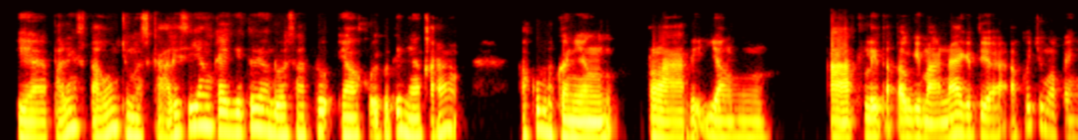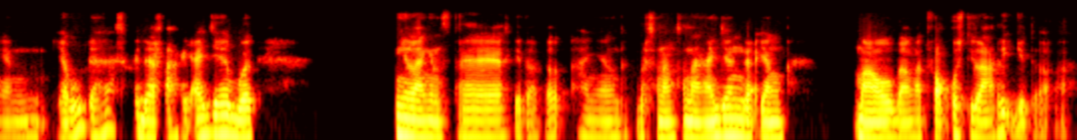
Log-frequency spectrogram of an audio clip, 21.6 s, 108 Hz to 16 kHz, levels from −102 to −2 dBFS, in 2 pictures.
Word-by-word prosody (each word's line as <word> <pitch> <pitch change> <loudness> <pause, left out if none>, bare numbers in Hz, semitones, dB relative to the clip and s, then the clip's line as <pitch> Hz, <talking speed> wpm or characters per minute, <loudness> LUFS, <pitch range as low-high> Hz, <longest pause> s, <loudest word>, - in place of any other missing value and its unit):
ya 105 -1 +1
paling 155 +11 0
setahun 160 -2 -1
cuma 120 -4 +1
sekali 135 +3 -2
sih 170 +4 +4
yang 180 -1 +3
kayak 150 -2 +3
gitu 145 +3 -3
yang 155 - +1
21 125 +3 0
yang 125 0 +3
aku 120 - -2
ikutin 150 -1 0
ya. - - +3
Karena 155 +6 -1 0.6
aku 125 +5 -5
bukan 120 -3 +2
yang 105 0 +6 0.5
pelari 105 -1 +1
yang 110 -3 +1 1.0
atlet 110 +2 +2
atau 110 - +1
gimana 110 +4 +2
gitu 125 -1 -1
ya, - - -4
aku 175 - -9
cuma 145 -8 -7
pengen 105 -2 -12 0.4
ya 105 - -5
udah 120 -3 -3 0.2
sekedar 110 -1 -2
lari 110 0 -7
aja 130 +3 +3
buat 110 -2 +3 1.4
ngilangin 110 -3 +4
stres 110 +1 -2
gitu - - -9
atau - - -10 0.3
hanya 110 -1 -8
untuk 120 +4 -14
bersenang-senang 105 -1 -1
aja, 120 +2 +3
nggak 115 -2 +2
yang 105 0 +3 0.8
mau 105 -1 +5
banget 105 +1 -3
fokus 125 -2 0
di 120 - -2
lari 110 +7 -1
gitu. - - -6
Heeh. - - -20
115 Hz, 145 wpm, -22 LUFS, 105-125 Hz, 1.4 s, yang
